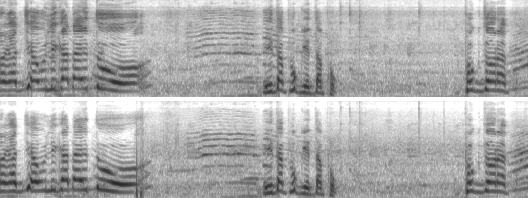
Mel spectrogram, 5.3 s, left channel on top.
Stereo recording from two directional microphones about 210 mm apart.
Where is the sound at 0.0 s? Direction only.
20° right (ahead or behind).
